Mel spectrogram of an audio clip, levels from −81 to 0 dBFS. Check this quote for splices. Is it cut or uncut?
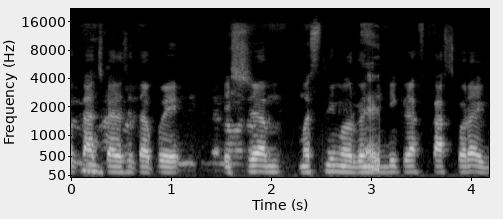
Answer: cut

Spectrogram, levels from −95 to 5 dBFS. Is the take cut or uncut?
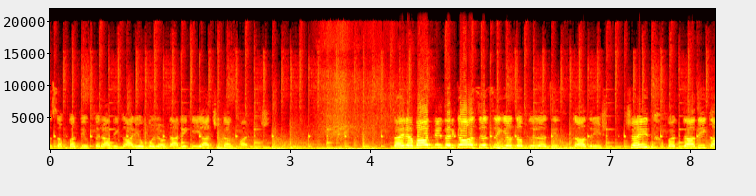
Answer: uncut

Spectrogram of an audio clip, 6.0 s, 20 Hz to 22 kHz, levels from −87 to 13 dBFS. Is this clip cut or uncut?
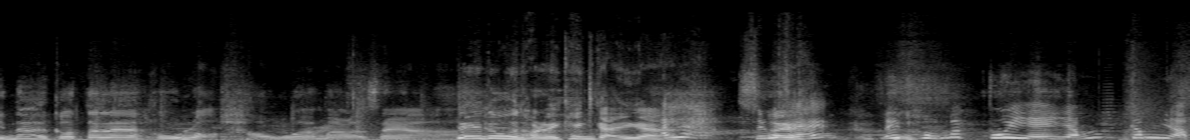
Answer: cut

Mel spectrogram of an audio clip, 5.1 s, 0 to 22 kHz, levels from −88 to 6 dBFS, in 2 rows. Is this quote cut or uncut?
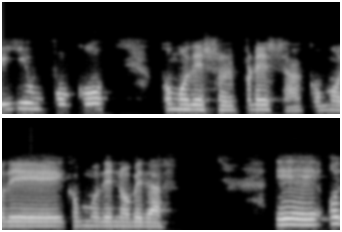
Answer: uncut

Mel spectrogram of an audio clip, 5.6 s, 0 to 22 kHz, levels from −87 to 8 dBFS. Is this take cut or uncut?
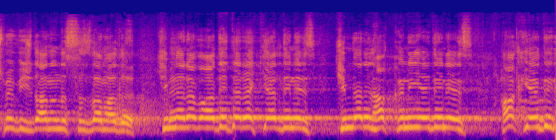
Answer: cut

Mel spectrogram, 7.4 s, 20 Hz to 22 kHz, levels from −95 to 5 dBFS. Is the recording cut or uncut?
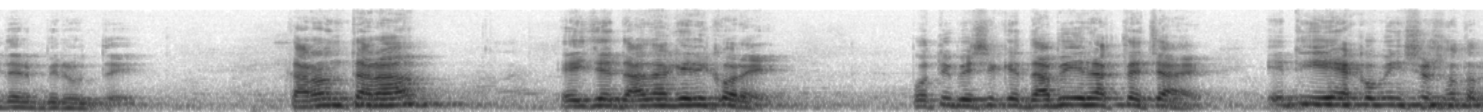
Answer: uncut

